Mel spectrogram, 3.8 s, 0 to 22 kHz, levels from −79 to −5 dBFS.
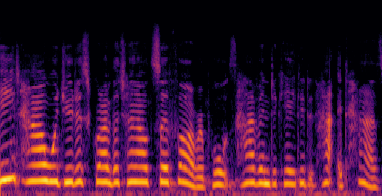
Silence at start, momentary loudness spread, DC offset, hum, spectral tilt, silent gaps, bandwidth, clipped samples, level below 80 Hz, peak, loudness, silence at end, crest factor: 0 s; 11 LU; under 0.1%; none; -6 dB/octave; none; 10.5 kHz; under 0.1%; -48 dBFS; -8 dBFS; -22 LUFS; 0.05 s; 14 dB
